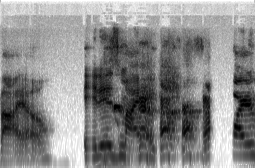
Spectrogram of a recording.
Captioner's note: laughing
